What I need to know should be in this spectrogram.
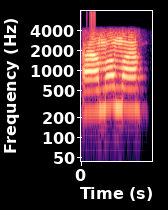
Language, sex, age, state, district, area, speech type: Tamil, female, 18-30, Tamil Nadu, Tirupattur, rural, conversation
